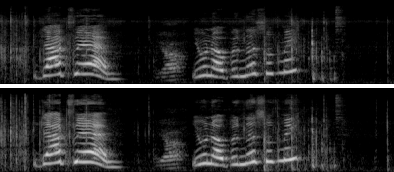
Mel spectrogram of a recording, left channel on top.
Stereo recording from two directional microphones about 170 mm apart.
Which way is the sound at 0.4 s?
30° right (ahead or behind).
